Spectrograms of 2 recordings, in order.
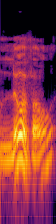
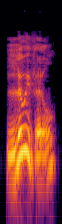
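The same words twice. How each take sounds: First: The name is said the local way. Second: The name is said the outsider way.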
